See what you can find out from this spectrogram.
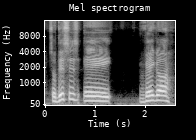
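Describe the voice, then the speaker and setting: A man's voice: sits high, slow, dark tone, smooth, no room sound, clean studio sound. A man with a New England accent hosting a live tool stream, showing off tools and answering chat in an enthusiastic, rambling way with many restarts. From New England, United States.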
